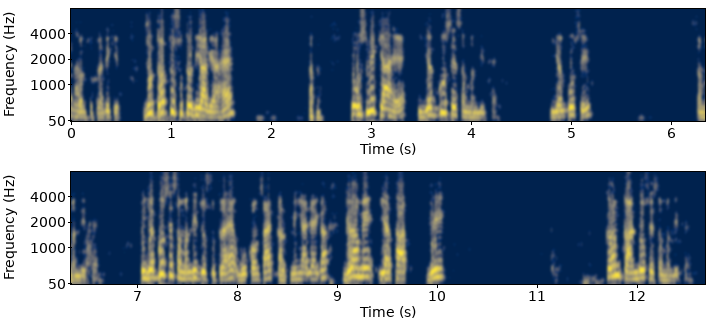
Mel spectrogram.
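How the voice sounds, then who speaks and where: A man's voice: high-pitched, no echo. A male teacher from Bihar gives an online class lecture, quizzing his students and then answering each question himself, with words repeated for stress.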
